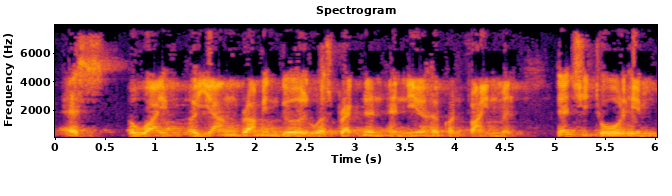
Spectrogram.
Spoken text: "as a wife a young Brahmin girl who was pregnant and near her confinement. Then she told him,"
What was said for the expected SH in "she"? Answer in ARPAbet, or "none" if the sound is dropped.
SH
